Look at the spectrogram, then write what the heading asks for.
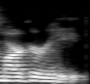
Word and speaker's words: Marguerite: name is actually pronounced Marguerite so just to let you know it's like the drink without the a I got the last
